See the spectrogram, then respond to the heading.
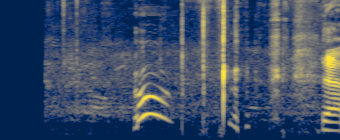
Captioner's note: clapping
